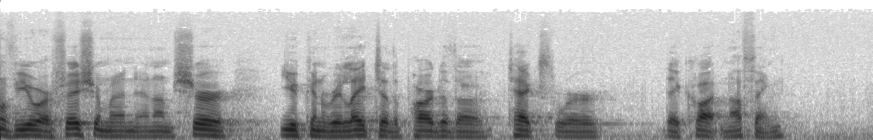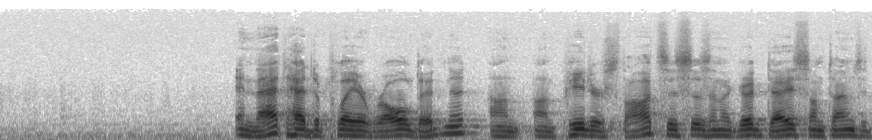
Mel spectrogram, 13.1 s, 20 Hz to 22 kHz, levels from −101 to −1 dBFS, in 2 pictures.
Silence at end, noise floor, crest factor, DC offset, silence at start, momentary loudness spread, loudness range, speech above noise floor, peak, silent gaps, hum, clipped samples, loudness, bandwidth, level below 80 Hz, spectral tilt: 0 s; -50 dBFS; 18 dB; under 0.1%; 0 s; 10 LU; 9 LU; 29 dB; -4 dBFS; none; none; under 0.1%; -22 LUFS; 13 kHz; -50 dBFS; -8 dB/octave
